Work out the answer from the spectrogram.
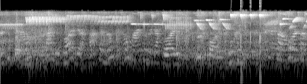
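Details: Captive-bred Belgian canary singing, partly answering a playback of its own song as if trying to outdo it: long rapid trills and rolling phrases, some harsh, some pure whistles, shifting pitch with dense overlapping notes.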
